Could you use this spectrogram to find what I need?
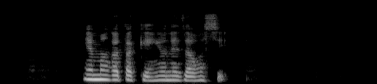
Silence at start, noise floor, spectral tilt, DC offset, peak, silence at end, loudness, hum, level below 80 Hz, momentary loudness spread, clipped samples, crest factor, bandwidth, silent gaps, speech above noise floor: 0.85 s; -74 dBFS; -6 dB/octave; under 0.1%; -10 dBFS; 1.55 s; -25 LUFS; none; -82 dBFS; 17 LU; under 0.1%; 18 dB; 11 kHz; none; 50 dB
